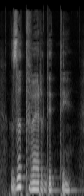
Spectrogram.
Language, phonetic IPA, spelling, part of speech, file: Ukrainian, [zɐtˈʋɛrdete], затвердити, verb, Uk-затвердити.ogg
- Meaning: 1. to approve, to sanction, to approbate 2. to ratify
